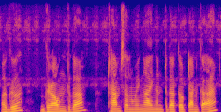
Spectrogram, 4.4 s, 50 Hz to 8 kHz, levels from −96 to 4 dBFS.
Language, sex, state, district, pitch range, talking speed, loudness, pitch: Wancho, male, Arunachal Pradesh, Longding, 140-155 Hz, 150 wpm, -16 LUFS, 145 Hz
